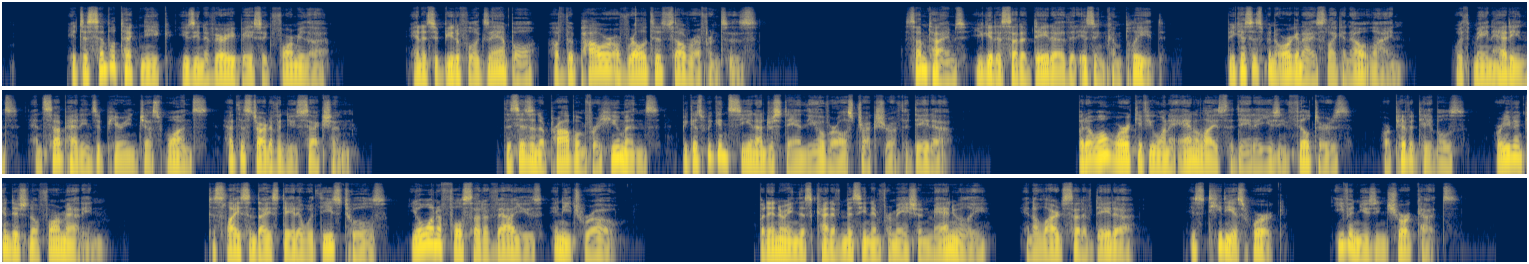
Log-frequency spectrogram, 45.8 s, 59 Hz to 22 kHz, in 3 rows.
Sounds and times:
Speech: 0.7 - 3.4, 4.1 - 7.6, 9.0 - 18.8, 20.2 - 24.8, 26.0 - 31.6, 32.6 - 36.8, 38.0 - 45.1.

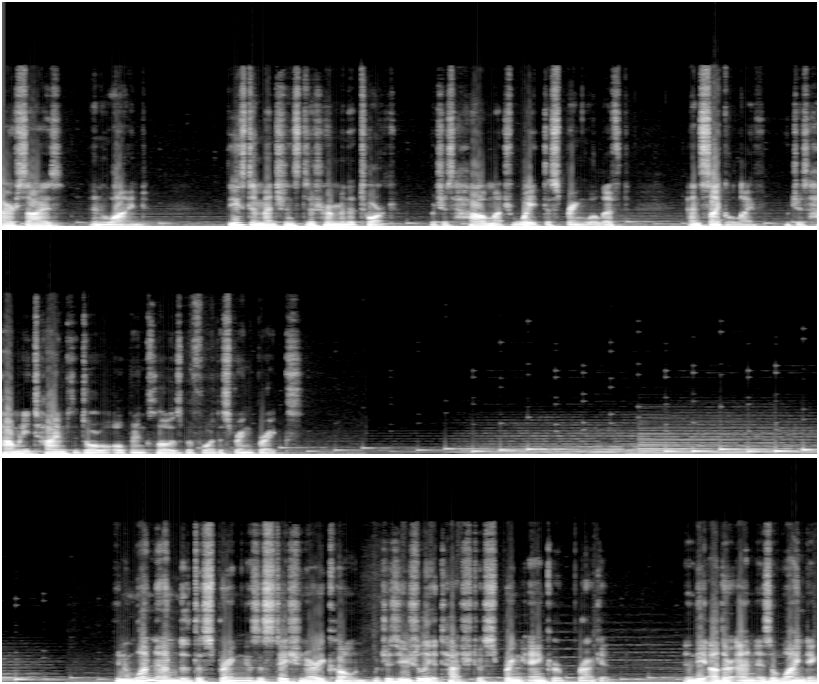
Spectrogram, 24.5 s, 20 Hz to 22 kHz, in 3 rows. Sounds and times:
Speech: 0.0 - 1.5, 2.2 - 11.2, 17.4 - 22.4, 23.1 - 24.4
Music: 0.0 - 24.4.

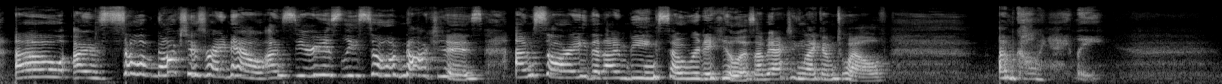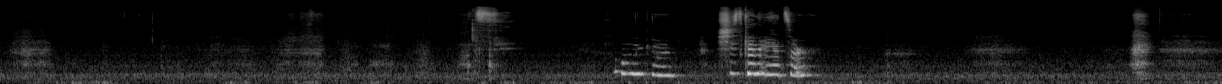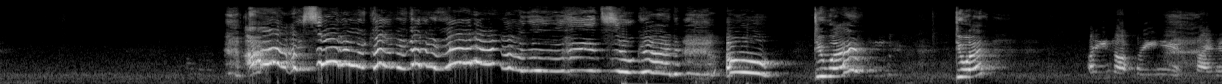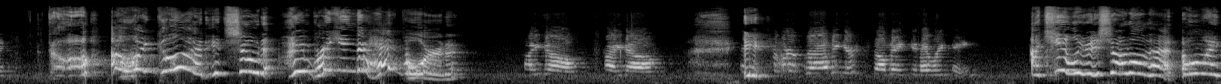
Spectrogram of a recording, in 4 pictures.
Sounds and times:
Inside, small room: 0.0 - 48.8
Speech: 0.2 - 8.9, 10.0 - 11.1, 18.4 - 20.4, 26.8 - 33.4, 34.0 - 34.4, 35.3 - 43.3, 44.1 - 46.4, 47.0 - 48.8.

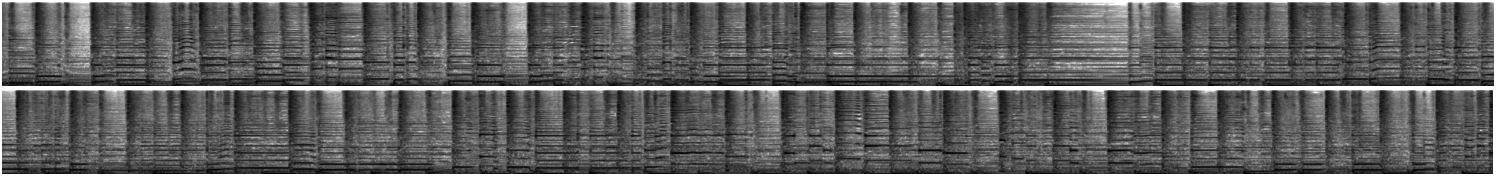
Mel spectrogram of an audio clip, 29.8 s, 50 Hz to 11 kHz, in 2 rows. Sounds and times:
Music: 0.0 - 29.8.

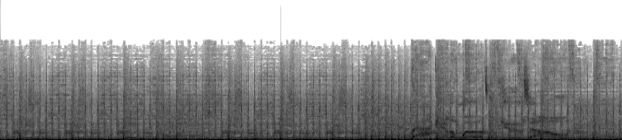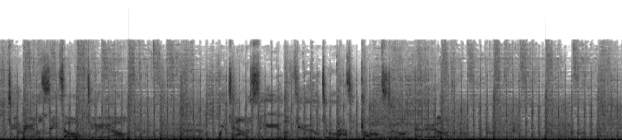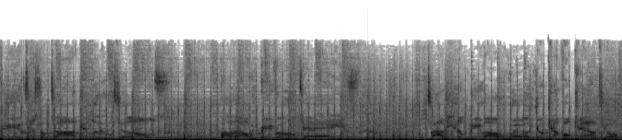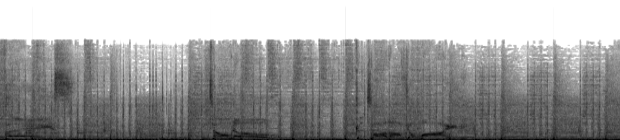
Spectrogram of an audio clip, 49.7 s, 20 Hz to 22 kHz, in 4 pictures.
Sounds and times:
Rhythm and blues: 0.0 - 49.7.

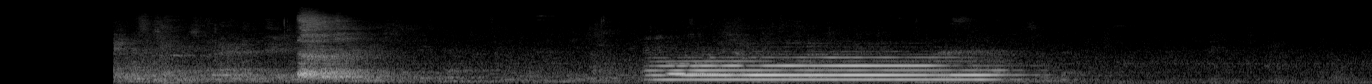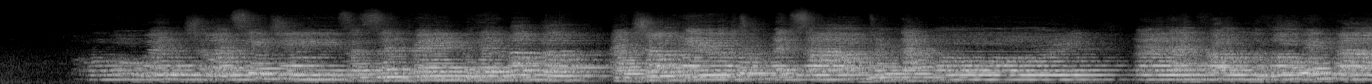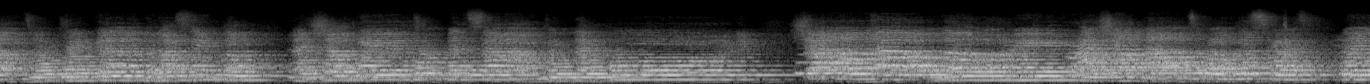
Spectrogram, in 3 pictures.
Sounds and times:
Trumpet: 6.4 - 10.7, 15.2 - 41.1.

